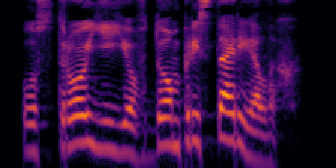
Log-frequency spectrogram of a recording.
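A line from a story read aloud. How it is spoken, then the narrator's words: Scornful snort. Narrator (Russian): фыркнула Марла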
